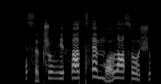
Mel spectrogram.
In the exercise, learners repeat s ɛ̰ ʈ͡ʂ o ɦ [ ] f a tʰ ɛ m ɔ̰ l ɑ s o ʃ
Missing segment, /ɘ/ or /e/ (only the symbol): e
